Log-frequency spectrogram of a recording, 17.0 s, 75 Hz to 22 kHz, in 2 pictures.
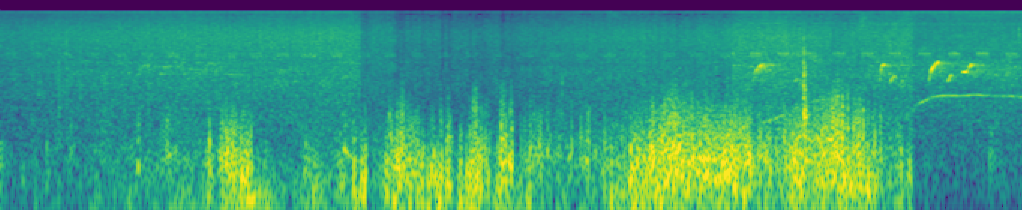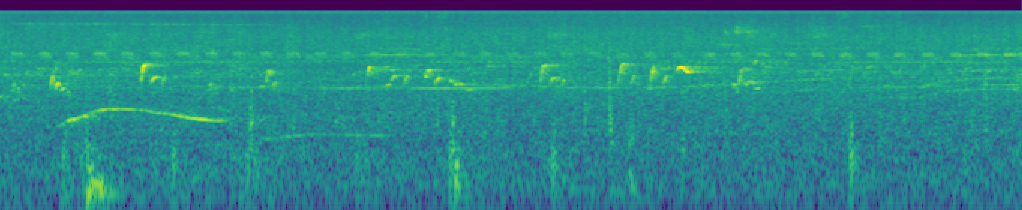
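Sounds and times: birds chirping: 0.9s - 2.2s, 6.0s - 17.0s
whistled bird note: 6.2s - 14.8s.

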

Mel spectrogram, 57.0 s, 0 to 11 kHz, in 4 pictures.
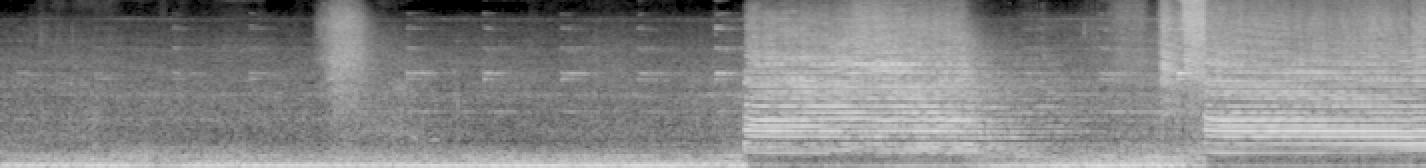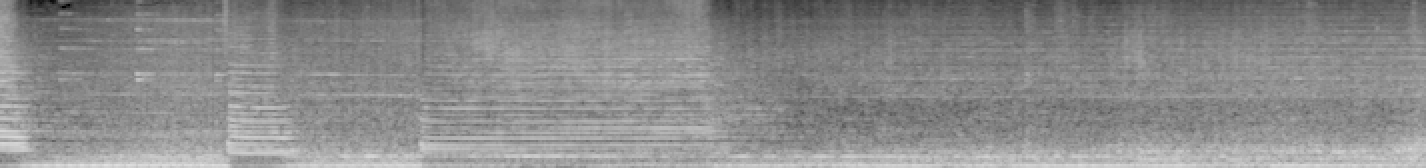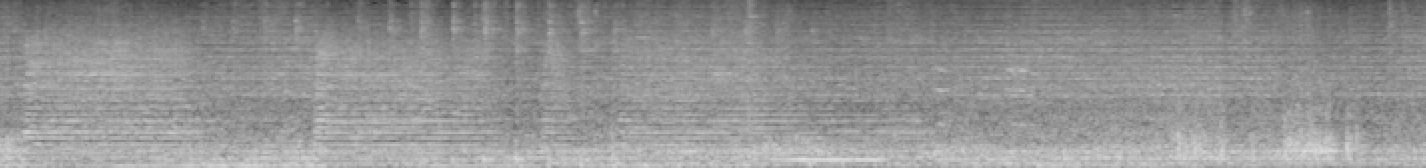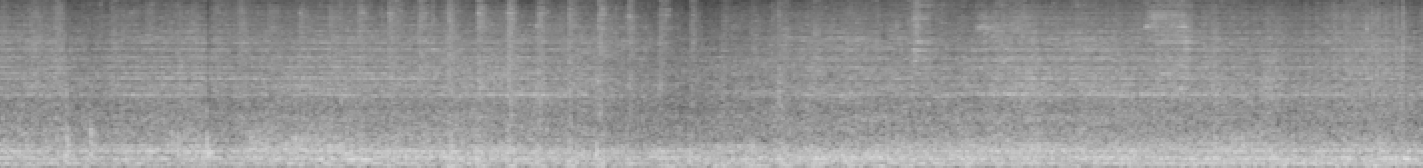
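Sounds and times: locomotive air horn: 7.4s - 10.8s, 11.6s - 14.8s, 16.5s - 17.4s, 18.4s - 22.1s, 28.6s - 30.7s, 31.6s - 38.9s
train wheels clacking on rail: 10.7s - 57.0s.

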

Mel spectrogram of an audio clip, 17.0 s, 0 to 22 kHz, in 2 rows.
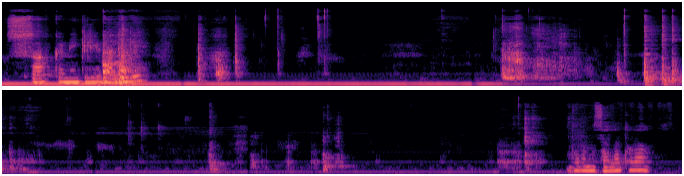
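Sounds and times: metal spoon scraping cookware: 6.2s - 7.3s.

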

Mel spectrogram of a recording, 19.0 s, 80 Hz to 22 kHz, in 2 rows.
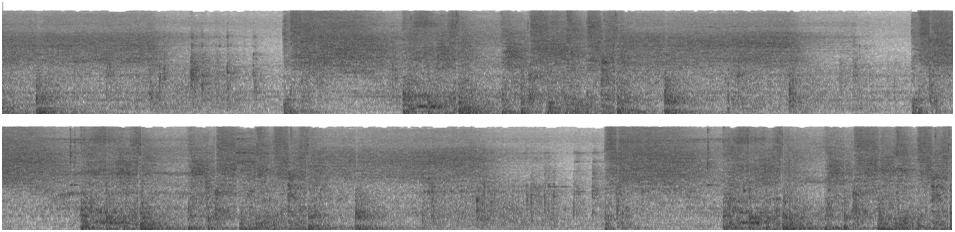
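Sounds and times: compressed air hissing: 15.6s - 18.9s.

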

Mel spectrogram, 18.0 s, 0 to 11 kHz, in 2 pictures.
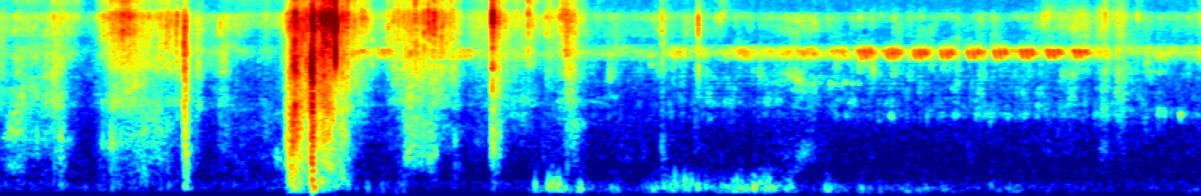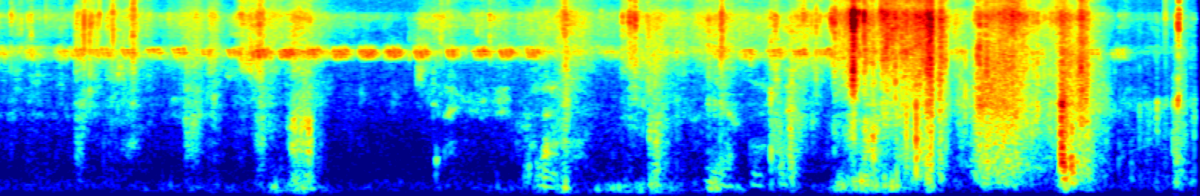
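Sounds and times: plastic sack rustling: 2.2s - 3.5s, 15.1s - 17.4s
insect trilling: 2.2s - 16.0s.

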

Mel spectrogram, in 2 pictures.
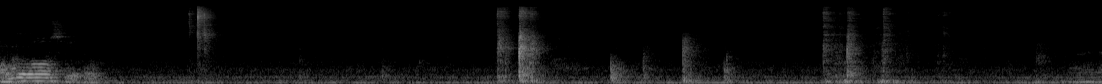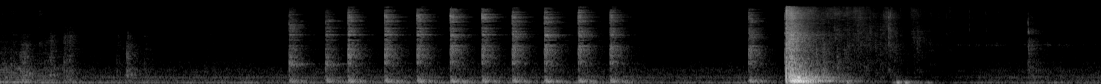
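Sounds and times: sharp knocks on popcorn machine: 18.6s - 19.6s
loud popcorn machine burst: 18.8s - 19.7s.

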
